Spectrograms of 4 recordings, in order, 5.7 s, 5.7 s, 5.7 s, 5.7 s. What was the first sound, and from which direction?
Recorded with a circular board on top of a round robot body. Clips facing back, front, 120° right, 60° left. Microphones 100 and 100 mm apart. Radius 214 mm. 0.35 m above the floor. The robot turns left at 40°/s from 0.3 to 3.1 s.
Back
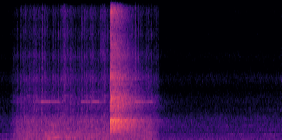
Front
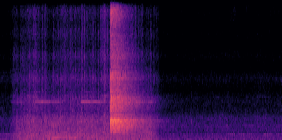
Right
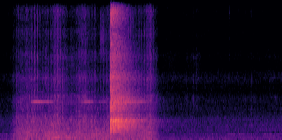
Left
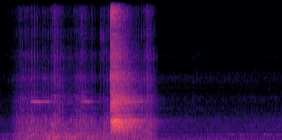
A woman speaking, 155° left.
